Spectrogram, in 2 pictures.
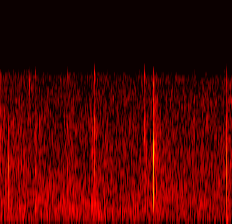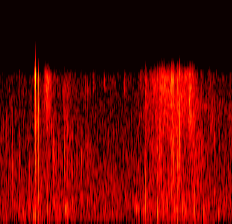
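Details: Pet cat named Monkey having a sneezing fit: a single sharp, explosive burst midway, then a longer breathy, hissing gust a few seconds later, with faint ticks and soft clicks in the quiet between.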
